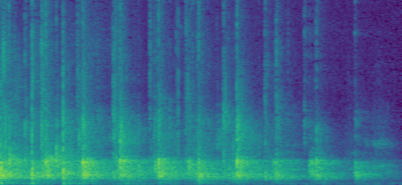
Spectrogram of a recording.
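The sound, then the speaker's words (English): A crowd claps in a steady patter of overlapping sharp hand claps, fairly loud at first and gradually thinning and fading out over about three seconds, with no talking. “Yeah, you can clap.”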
